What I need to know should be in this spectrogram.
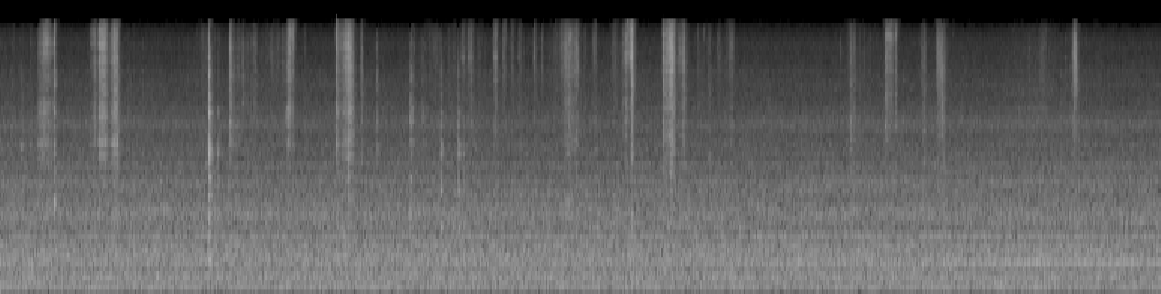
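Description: Small plastic model parts click and tap together as they are handled.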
